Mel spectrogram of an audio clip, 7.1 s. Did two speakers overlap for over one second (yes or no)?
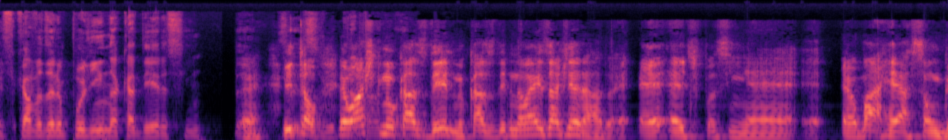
yes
